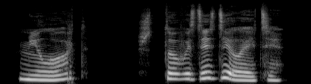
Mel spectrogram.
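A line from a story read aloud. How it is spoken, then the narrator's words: Strained hoarse wheeze. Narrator (Russian): Просипела через силу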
